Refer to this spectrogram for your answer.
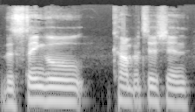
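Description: A man's voice: medium pitch, level tone, a little slow, clean tone. A man co-hosting a casual podcast chat, giving short answers and laughing easily. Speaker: podcast co-host.

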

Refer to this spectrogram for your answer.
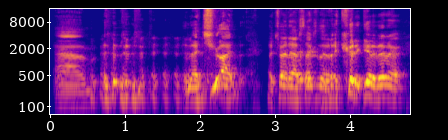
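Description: A man co-hosting a podcast who teases with deadpan crude jokes in casual banter. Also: fairly high pitch, a little slow, reverberant. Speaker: podcast co-host.

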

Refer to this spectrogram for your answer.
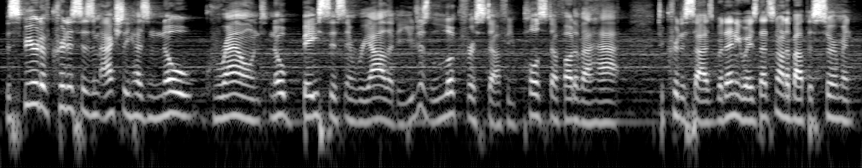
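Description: A male pastor giving a sermon in a casual, animated storytelling style, full of fillers. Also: on the high side, quick pace, music in the background.

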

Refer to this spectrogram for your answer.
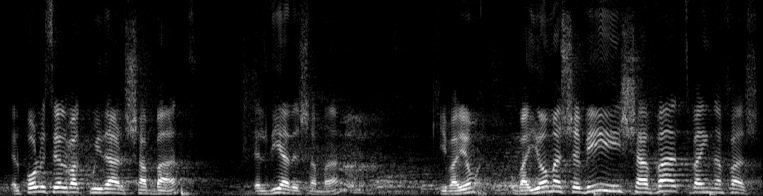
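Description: A man, a rabbi, teaching a Torah lesson to a live audience, reading Hebrew verses and translating them, often asking and answering his own questions. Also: a little high. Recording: reverberant hall.

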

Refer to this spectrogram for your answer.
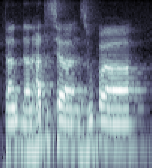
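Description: A man's voice: medium pitch, flat delivery, a little slow. Male host, long rambling questions; distant, echoey room. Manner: long winding questions with restarts. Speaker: podcast host. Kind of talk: casual podcast interview.

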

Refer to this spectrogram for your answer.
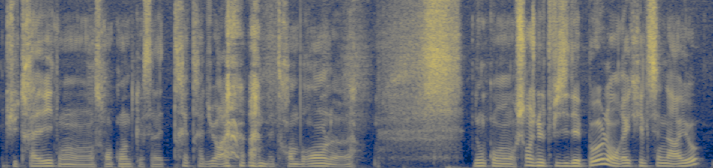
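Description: A man's voice: mid-range voice, brisk, a little mellow. Man in a rambling interview chat. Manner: rambling, many fillers. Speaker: film director. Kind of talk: casual interview talk.

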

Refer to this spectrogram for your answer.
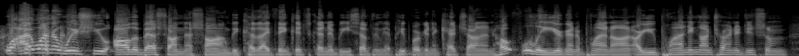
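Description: A man's voice: mid-range voice, animated, fast talker, hardly any pauses, sharp tone. A man hosting a talk show, chatting with a guest in a sassy, playful way and laughing often. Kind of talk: casual interview chat.

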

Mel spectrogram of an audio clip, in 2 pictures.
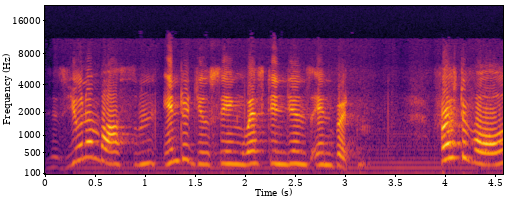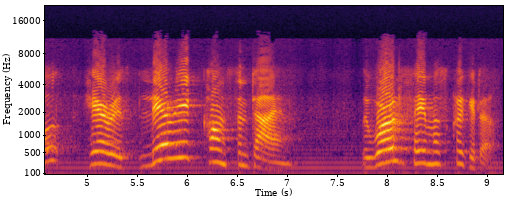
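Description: Archival female presenter, bright and animated, old newsreel sound. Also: high-pitched, a little slow. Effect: old newsreel broadcast sound. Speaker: radio presenter. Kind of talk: formal archival broadcast introduction. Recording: distant dull lo-fi archive broadcast with faint hum.

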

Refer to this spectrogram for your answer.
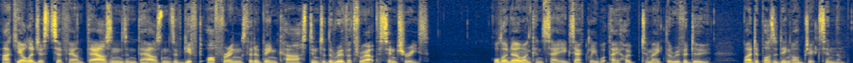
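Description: Man, calm essay narrator, level delivery, dry close-miked sound, wry asides. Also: mid-range voice, a little fast, no room sound.

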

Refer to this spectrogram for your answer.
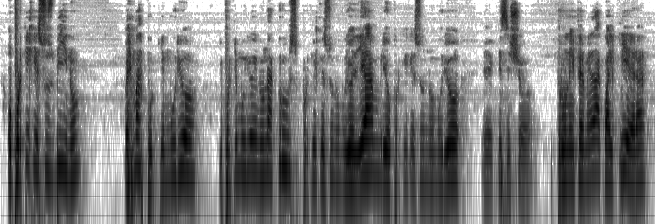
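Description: A young man with an Argentine accent preaching a casual, humorous sermon, acting out Bible scenes with quick voices. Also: high voice, dark tone, husky. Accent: Argentine Spanish.

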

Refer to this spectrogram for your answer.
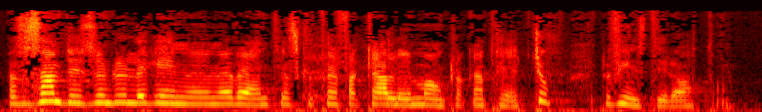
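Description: A preacher giving a sermon in a casual, conversational way, often checking whether the congregation is following. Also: mid-range voice. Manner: animated, acts out quoted voices.

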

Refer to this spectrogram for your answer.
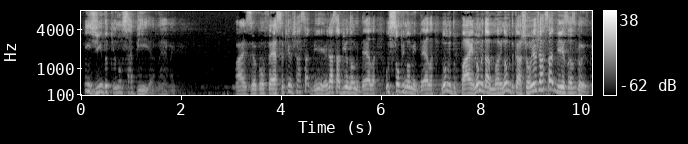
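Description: A man stands before a congregation and tells his testimony as a lively story, often breaking off to speak to the crowd. His voice sits fairly high and has a husky edge. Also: moderate pace. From Brazil. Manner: storytelling, humorous, with asides to the audience. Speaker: preacher.

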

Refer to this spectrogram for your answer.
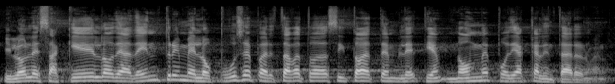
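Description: A man with a Mexican accent preaching to his congregation in a relaxed storytelling manner, often checking in with "¿verdad?". His voice sits a bit high for a man. The sound rings with the long reverb of a large hall. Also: brisk. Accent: Mexican Spanish. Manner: conversational, frequent "¿verdad?" asides to the congregation. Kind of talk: sermon with a personal story.

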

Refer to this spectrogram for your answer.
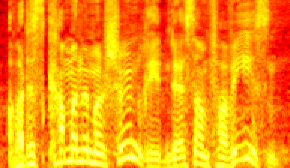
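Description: A man preaching a sermon with passion, swinging between hushed asides and loud emphatic peaks. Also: fairly high pitch, big pitch swings, racing, breathy edge. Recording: long hall reverb.

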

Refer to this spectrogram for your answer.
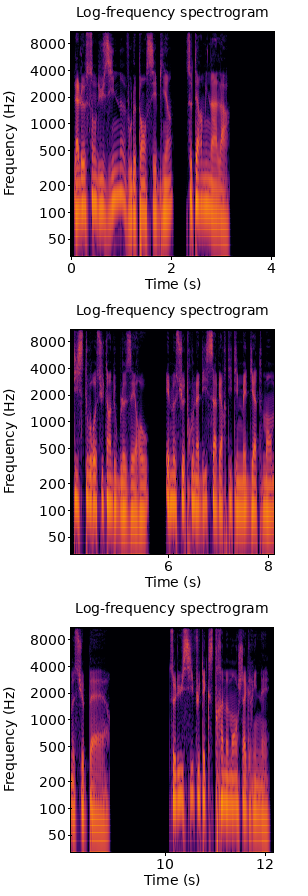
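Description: A man narrating a children's story in a measured, expressive reading. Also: lowish voice, no echo, studio quality.

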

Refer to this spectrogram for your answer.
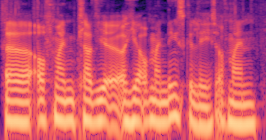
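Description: A man's voice: medium pitch, flat delivery, brisk, darkish tone. A young man co-hosting a podcast in casual chat, rambling with many fillers and restarts. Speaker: podcast co-host.

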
